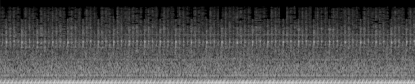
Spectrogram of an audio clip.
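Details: VW Voyage G5 1.6 idling after lambda sensor replacement: steady even idle with smooth low hum, only light hydraulic tappet ticking, no shaking; acceleration improved, engine healthy.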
